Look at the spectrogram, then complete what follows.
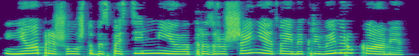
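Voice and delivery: high, loud, grandiose cat voice; pompous cat. A narrator's reading. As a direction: declaim it like a self-important cat. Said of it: "с пафосом заявил кот".

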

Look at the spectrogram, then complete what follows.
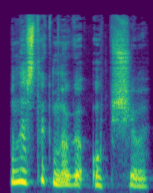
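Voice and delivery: put-on high, wistful ghost-girl voice; dreamy ghost girl. A narrator's reading. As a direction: sigh it with longing. Myrtle hopeful, dreamy.

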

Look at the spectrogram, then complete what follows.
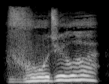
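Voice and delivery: amazed exclamation; surprised. A narrator's reading. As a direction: gasp out in surprise. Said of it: "присвистнул от неожиданности".

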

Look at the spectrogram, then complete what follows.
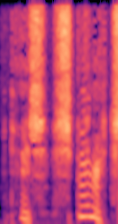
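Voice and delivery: high, slow, trembling landlady voice; frightened landlady. Acted. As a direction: gasp it out, still shaken. Frightened landlady after faint.

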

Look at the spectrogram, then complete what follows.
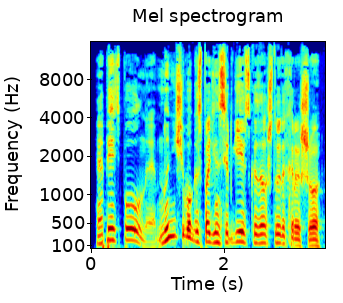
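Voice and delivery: high, cheery nursing voice; smiling nurse. A narrator's reading. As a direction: chirp it brightly to a patient. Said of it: "улыбнулся Булгаков". (высоко, с улыбкой)

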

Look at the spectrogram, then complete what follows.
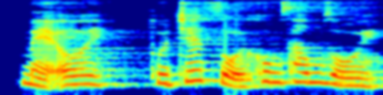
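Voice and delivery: high, loud cry for mother; alarmed yell. A narrator's reading. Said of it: "nó gào lên gọi mẹ". (gào lên hốt hoảng gọi mẹ)

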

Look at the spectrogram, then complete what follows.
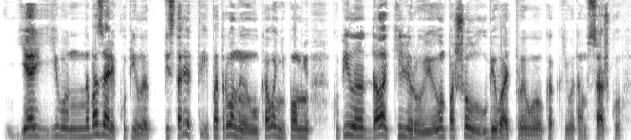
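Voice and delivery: high, halting, anxious voice; flustered confession. Acted. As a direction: improvise the story in a high, nervous voice. Flustered woman invents a confession.

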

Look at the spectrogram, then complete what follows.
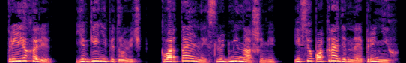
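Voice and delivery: a touch of triumphant urgency; excited announcement. A narrator's reading. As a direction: call the news in from the window. Servant announces arrivals.

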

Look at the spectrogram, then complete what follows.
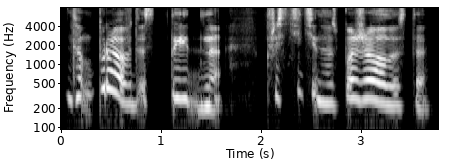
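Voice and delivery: high slow tearful lament; sobbing plea. A narrator's reading. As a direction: plead slowly through sobs. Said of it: "причитали, не переставая всхлипывать".

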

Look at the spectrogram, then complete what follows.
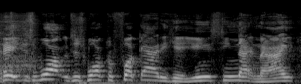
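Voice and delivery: high New York tough guy; lightly voiced New York wiseguy; New York accent. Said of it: "New York accent".

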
